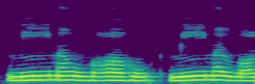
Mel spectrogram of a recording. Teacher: ایک تو یہ ہے لام کو ہم 6 کاؤنٹ لمبا کریں گے، میم کا ادغام یعنی کہ میم میں ہم ادغام کے جو 2 حرکہ غنہ ہے وہ ادا کریں گے، اور پھر میم کو ہم 6 کاؤنٹ لمبا کرنے کی بجائے میم اللہ، میم کو ایک زبر دے کے ہم آگے حمزۃ الوصل سے جوڑیں گے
